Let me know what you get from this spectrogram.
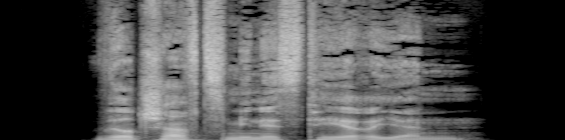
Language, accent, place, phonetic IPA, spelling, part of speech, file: German, Germany, Berlin, [ˈvɪʁtʃaft͡sminɪsˌteːʁiən], Wirtschaftsministerien, noun, De-Wirtschaftsministerien.ogg
- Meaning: plural of Wirtschaftsministerium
